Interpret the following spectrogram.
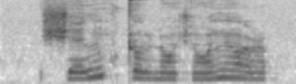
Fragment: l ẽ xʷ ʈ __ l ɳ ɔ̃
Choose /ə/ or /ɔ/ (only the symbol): ɔ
